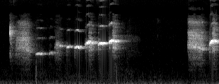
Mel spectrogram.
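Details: Pet cockatiel singing its morning tune, a run of clear whistled notes that step up and down, while a Quaker parrot breaks in with short harsh squawks at the start and near the end.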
